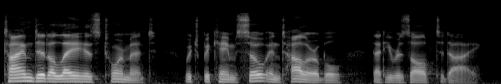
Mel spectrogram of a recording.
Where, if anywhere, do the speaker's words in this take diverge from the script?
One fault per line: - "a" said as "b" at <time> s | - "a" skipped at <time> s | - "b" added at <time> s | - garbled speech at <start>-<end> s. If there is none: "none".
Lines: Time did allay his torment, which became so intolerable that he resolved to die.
none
